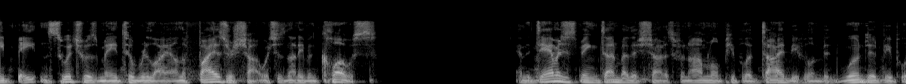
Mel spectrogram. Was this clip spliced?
no; 0 cuts

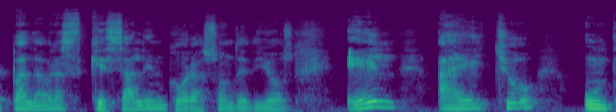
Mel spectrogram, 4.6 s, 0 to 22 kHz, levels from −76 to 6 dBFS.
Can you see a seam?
yes; 1 cut; at 1.2 s

